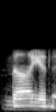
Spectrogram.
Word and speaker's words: Nyhan: Nick Nyhan, N-Y-H-A-N.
